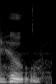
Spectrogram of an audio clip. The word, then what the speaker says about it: Hu: Okay, and then we have Black Knight Captain Who. We're going with Who, that's the pronunciation.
